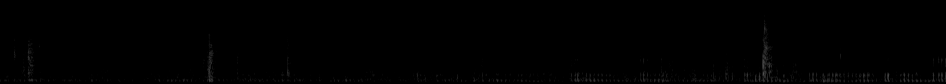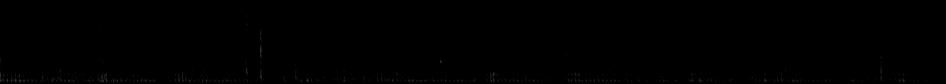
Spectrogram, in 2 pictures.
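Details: A red Siamese cat on a bed purrs softly and steadily, a low rumbling hum with faint rustles.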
